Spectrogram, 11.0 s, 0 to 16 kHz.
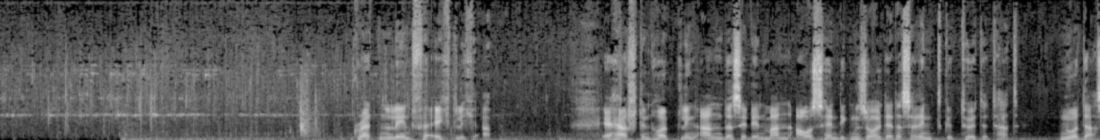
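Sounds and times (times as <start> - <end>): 
horse hooves clip-clopping as riders advance on horseback: 0.0 - 7.2
speech: 3.6 - 5.0, 6.0 - 10.9.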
